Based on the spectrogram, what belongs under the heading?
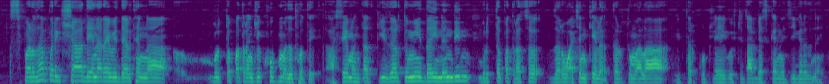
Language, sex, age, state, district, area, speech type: Marathi, male, 30-45, Maharashtra, Osmanabad, rural, spontaneous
